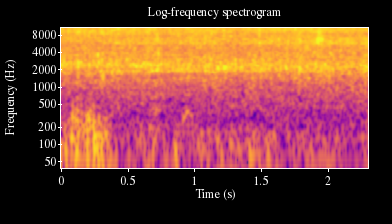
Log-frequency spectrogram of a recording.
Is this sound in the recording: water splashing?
yes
